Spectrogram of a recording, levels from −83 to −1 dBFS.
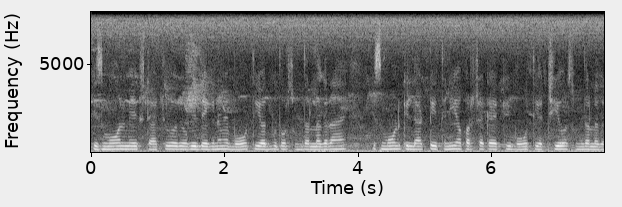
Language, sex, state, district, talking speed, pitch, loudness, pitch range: Hindi, male, Chandigarh, Chandigarh, 235 wpm, 175 Hz, -14 LUFS, 165-175 Hz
